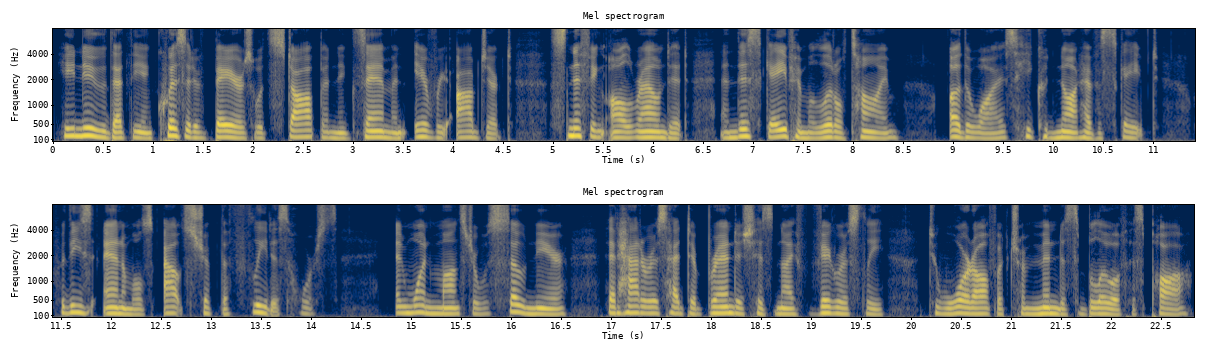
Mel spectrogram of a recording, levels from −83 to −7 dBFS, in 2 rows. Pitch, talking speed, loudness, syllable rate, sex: 155 Hz, 155 wpm, -21 LUFS, 4.8 syllables/s, female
